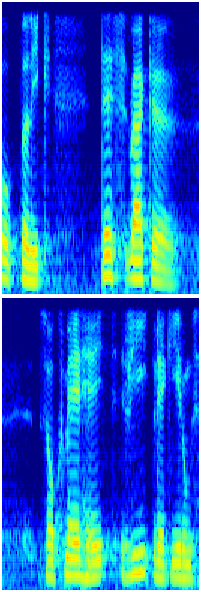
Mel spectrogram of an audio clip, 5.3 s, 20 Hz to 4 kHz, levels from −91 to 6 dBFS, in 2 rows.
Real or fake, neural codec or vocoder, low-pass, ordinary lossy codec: fake; codec, 16 kHz, about 1 kbps, DyCAST, with the encoder's durations; 3.6 kHz; none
